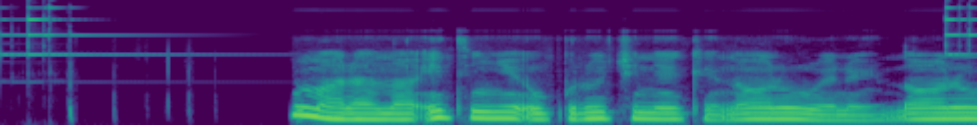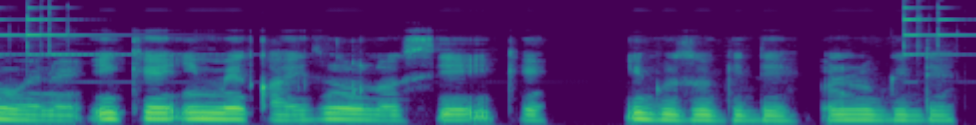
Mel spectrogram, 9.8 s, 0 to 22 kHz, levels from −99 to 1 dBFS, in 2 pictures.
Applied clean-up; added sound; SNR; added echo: none; Bicycle; 15 dB; none.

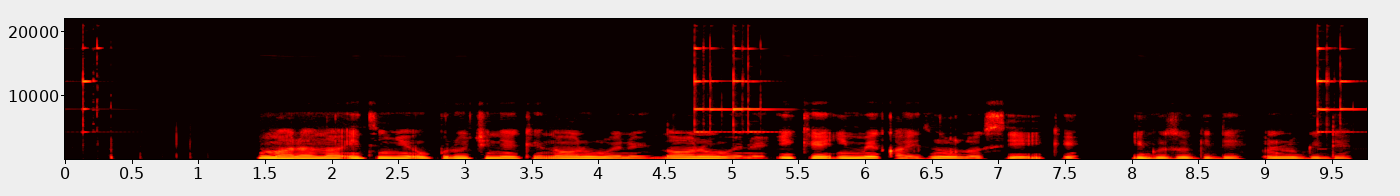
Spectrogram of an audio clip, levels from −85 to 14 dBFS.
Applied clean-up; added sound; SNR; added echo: classical method spectral subtraction.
